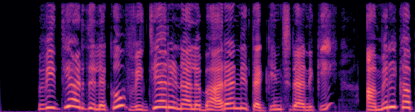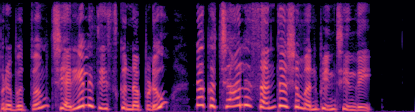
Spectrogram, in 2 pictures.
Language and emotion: Telugu, happy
